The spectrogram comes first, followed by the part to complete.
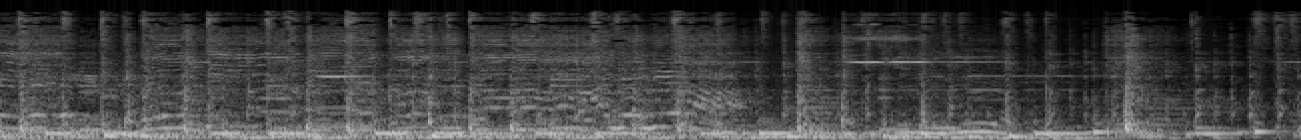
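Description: Live gospel praise music from a band, drums and guitar playing a steady, upbeat dance rhythm over a bass line, with women singing into microphones.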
